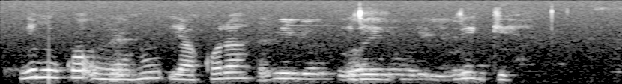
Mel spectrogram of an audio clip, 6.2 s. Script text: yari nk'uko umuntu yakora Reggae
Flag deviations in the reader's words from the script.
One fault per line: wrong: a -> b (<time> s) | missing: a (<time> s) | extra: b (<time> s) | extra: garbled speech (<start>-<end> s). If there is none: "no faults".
wrong: yari -> ni (0.2 s)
